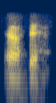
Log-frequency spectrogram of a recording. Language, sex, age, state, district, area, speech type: Bodo, male, 18-30, Assam, Kokrajhar, urban, conversation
